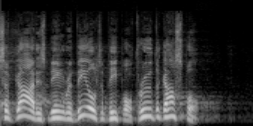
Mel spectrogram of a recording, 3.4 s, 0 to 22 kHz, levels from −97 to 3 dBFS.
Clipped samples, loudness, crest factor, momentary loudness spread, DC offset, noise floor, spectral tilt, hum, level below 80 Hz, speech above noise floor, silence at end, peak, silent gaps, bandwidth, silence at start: under 0.1%; -23 LUFS; 18 dB; 7 LU; under 0.1%; -69 dBFS; -6.5 dB/octave; none; -80 dBFS; 47 dB; 0.75 s; -6 dBFS; none; 14.5 kHz; 0 s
